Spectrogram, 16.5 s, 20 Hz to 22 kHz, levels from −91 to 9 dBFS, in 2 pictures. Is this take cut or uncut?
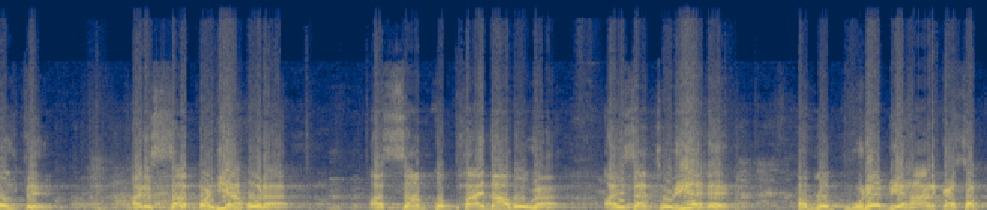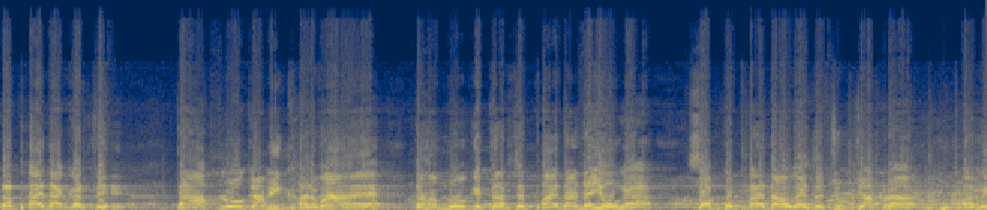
uncut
